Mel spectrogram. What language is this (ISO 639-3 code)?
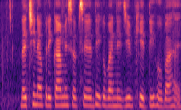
mag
